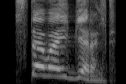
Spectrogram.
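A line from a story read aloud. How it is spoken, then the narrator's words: Shouting troubadour. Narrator (Russian): кричал трубадур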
